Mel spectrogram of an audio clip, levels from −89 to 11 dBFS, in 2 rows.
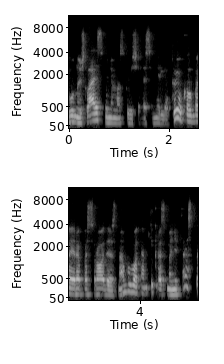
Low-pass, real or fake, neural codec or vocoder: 9.9 kHz; real; none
